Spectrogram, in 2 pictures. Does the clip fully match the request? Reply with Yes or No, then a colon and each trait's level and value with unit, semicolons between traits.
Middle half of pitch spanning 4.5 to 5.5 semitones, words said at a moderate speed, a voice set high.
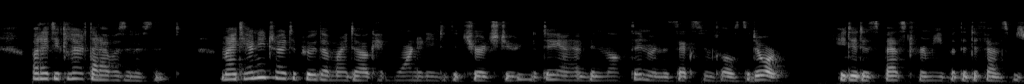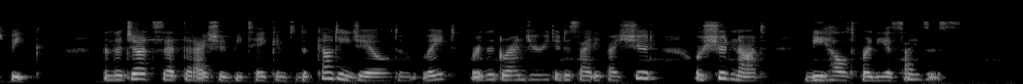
No: average, 5.2 semitones; fast, 225 wpm; high, 200 Hz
